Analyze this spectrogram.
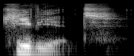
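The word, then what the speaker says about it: qiviut: hold on hold on is this pronounced kevit or is it keev yet there it is kevit oh oh wait oh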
